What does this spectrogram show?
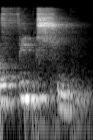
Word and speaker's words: fixo: som de z e posso ter um X com valor de KS que nesse caso aqui vai ser o que aparece por exemplo a palavra fixo aí vai ser um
